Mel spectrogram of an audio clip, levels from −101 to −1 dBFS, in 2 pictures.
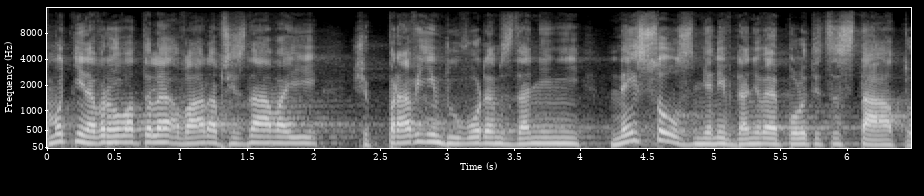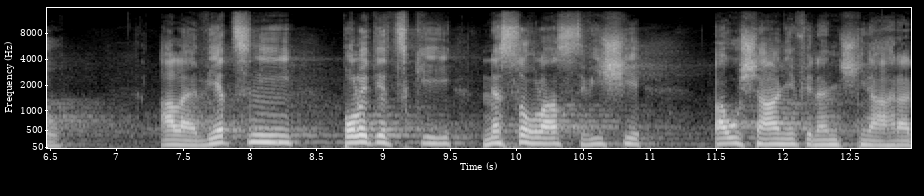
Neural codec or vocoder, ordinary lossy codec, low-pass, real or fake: vocoder, 48 kHz, 128 mel bands, Vocos; AAC, 96 kbps; 14.4 kHz; fake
